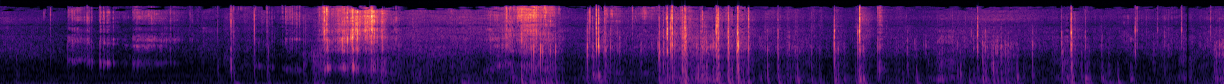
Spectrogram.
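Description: Crunchy chewing and biting of Rap Snacks Cardi B red hot cheddar potato chips, close and loud, in irregular bursts with no talking.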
